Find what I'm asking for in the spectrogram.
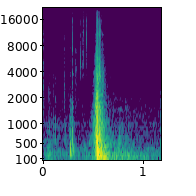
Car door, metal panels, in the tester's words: it sounds full when you close the door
